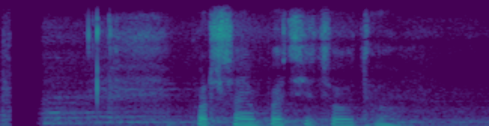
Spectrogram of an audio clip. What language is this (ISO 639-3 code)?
nep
